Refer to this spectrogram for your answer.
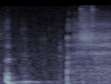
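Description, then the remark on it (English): A single sneeze: a brief intake of breath, then a sudden explosive burst trailing into a breathy hiss. There is no talking. “sorry, a first on the podcast there. I sneezed.”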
